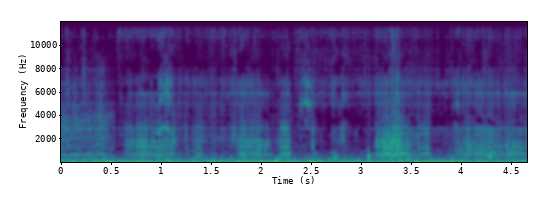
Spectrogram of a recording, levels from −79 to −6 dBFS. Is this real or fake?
fake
